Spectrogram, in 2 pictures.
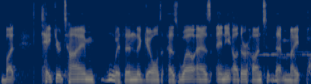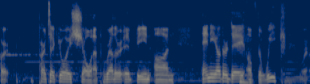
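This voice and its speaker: A low-pitched man improvises online fantasy roleplay as a courteous host. His phrasing is formal but halting, picked out piece by piece. Music plays clearly behind his voice. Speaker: roleplayer playing a guild host. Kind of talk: improvised in-character roleplay in online virtual reality.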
